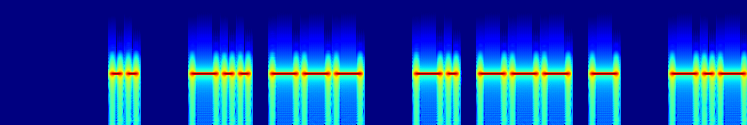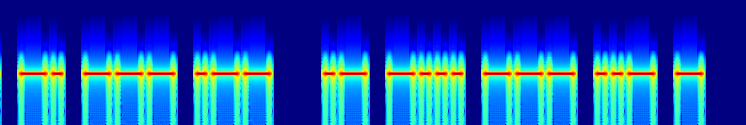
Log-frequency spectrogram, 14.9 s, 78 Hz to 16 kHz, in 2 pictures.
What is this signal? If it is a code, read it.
Morse code, heard as a keyed tone, about 15 wpm, 700 Hz. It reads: I DO NOT KNOW ABOUT
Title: Sets of 5 Words 15wpm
